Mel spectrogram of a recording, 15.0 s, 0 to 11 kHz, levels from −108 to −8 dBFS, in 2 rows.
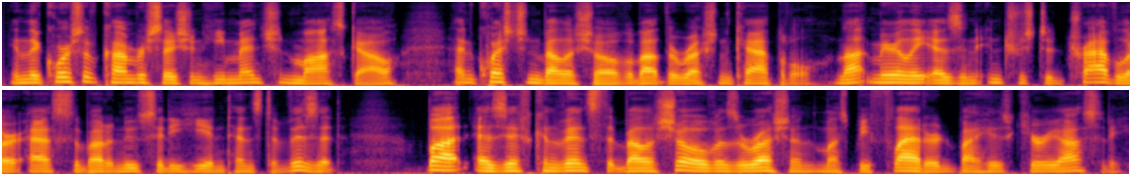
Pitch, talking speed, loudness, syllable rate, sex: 125 Hz, 180 wpm, -21 LUFS, 5.8 syllables/s, male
